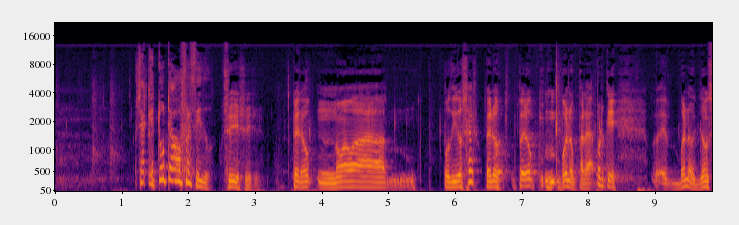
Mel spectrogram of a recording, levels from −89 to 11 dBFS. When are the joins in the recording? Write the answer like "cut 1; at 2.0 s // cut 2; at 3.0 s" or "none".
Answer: cut 1; at 6.4 s // cut 2; at 8.1 s

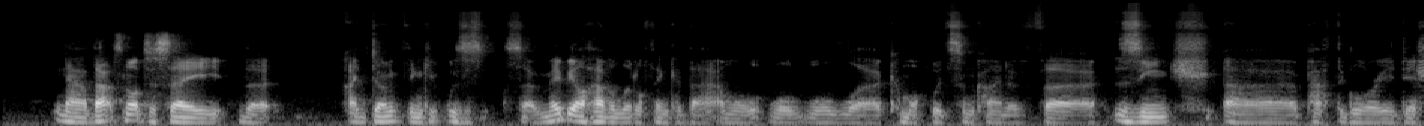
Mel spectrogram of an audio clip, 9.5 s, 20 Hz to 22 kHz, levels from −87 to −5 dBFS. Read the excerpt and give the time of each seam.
cut 1; at 1.5 s // cut 2; at 3.3 s // cut 3; at 7.4 s

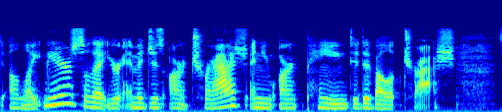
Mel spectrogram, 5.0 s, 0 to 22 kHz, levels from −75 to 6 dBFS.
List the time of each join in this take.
none

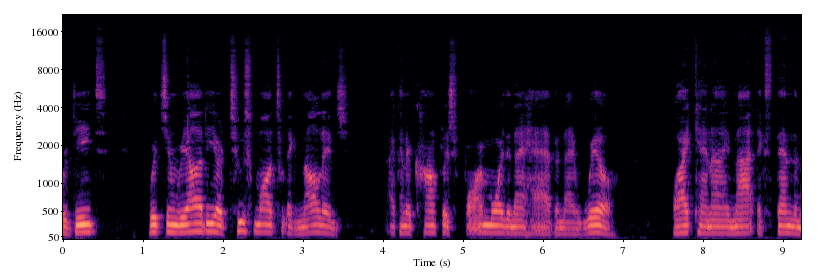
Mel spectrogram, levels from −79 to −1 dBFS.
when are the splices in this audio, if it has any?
cut 1; at 2.8 s // cut 2; at 7.6 s

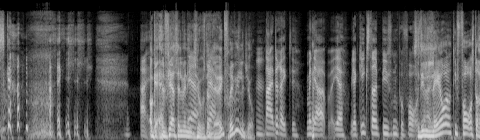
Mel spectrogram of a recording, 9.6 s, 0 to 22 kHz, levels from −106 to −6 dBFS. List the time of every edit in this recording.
cut 1; at 4.1 s

